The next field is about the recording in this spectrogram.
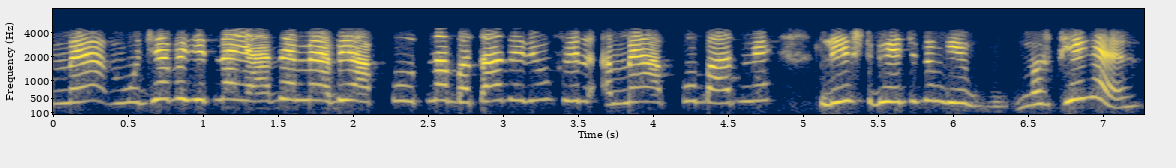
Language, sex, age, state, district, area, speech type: Hindi, female, 18-30, Madhya Pradesh, Seoni, urban, conversation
